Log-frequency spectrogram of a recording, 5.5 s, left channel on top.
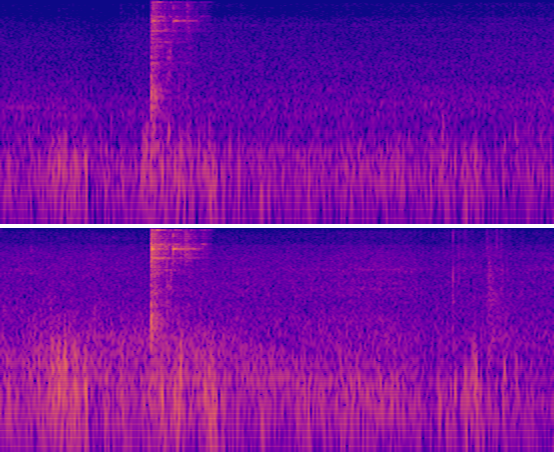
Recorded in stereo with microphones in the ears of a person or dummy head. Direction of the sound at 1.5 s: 75° right (ahead or behind).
